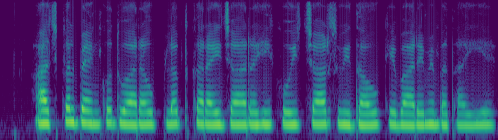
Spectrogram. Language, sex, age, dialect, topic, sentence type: Hindi, female, 18-24, Hindustani Malvi Khadi Boli, banking, question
